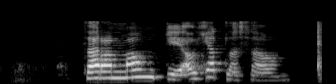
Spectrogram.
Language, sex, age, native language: Icelandic, male, 11, Icelandic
